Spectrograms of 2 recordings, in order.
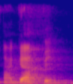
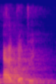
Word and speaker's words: ágape: E outra que é muito mais parecida com o português, que é agape o amor, o pessoal falou ágape. Ficou, fala, pra que, que mudar a sílaba? Ágape é super fácil de falar, né?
